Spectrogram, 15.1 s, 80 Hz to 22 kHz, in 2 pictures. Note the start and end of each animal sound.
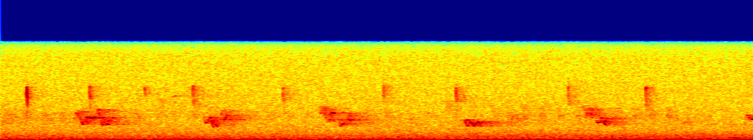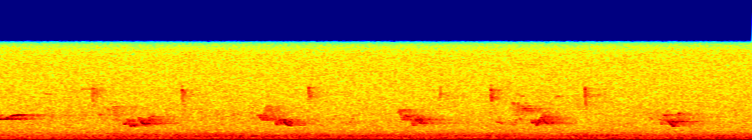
0.0s-0.7s: unknown mammal
0.0s-15.1s: Red-eyed Vireo (Vireo olivaceus)
4.9s-6.9s: unknown mammal
7.3s-7.9s: Eastern Wood-Pewee (Contopus virens)

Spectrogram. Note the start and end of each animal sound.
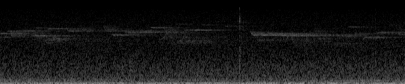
0.0s-4.1s: Red-eyed Vireo (Vireo olivaceus)
0.0s-4.1s: Winter Wren (Troglodytes hiemalis)

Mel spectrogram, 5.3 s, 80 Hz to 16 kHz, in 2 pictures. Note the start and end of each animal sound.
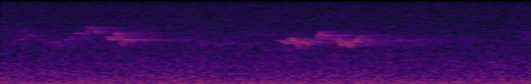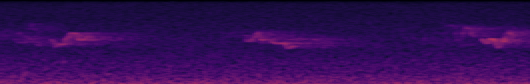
0.0s-5.3s: Red-eyed Vireo (Vireo olivaceus)

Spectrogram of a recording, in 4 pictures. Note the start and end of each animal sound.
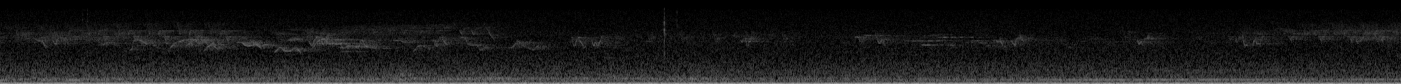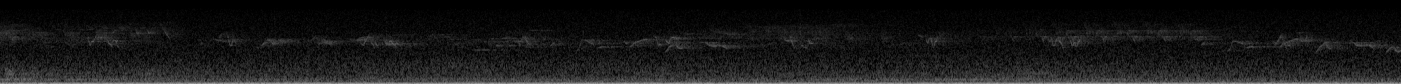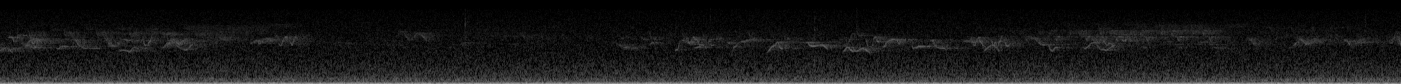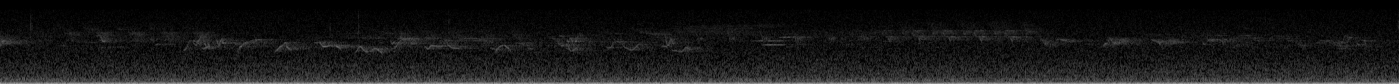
0.0s-2.8s: Ovenbird (Seiurus aurocapilla)
0.0s-39.9s: Red-eyed Vireo (Vireo olivaceus)
0.9s-6.2s: Rose-breasted Grosbeak (Pheucticus ludovicianus)
2.6s-4.6s: Black-throated Blue Warbler (Setophaga caerulescens)
4.0s-5.0s: Chestnut-sided Warbler (Setophaga pensylvanica)
9.0s-9.9s: Wood Thrush (Hylocichla mustelina)
12.3s-14.2s: Black-throated Blue Warbler (Setophaga caerulescens)
12.6s-14.3s: Ovenbird (Seiurus aurocapilla)
14.6s-15.9s: Chestnut-sided Warbler (Setophaga pensylvanica)
15.9s-18.1s: Scarlet Tanager (Piranga olivacea)
18.7s-19.4s: Wood Thrush (Hylocichla mustelina)
19.3s-21.8s: Rose-breasted Grosbeak (Pheucticus ludovicianus)
20.6s-23.1s: Black-throated Blue Warbler (Setophaga caerulescens)
24.1s-26.5s: Ovenbird (Seiurus aurocapilla)
26.0s-30.1s: Rose-breasted Grosbeak (Pheucticus ludovicianus)
28.3s-30.0s: Ovenbird (Seiurus aurocapilla)
29.3s-31.1s: Black-throated Blue Warbler (Setophaga caerulescens)
34.1s-39.3s: Rose-breasted Grosbeak (Pheucticus ludovicianus)
38.0s-40.4s: Ovenbird (Seiurus aurocapilla)
39.9s-42.5s: Scarlet Tanager (Piranga olivacea)
41.0s-56.0s: Red-eyed Vireo (Vireo olivaceus)
42.3s-44.2s: Ovenbird (Seiurus aurocapilla)
43.8s-49.1s: Rose-breasted Grosbeak (Pheucticus ludovicianus)
47.8s-50.3s: Black-throated Blue Warbler (Setophaga caerulescens)
49.5s-50.1s: Wood Thrush (Hylocichla mustelina)
50.3s-52.5s: Ovenbird (Seiurus aurocapilla)
52.3s-54.2s: Scarlet Tanager (Piranga olivacea)
54.1s-55.5s: Veery (Catharus fuscescens)

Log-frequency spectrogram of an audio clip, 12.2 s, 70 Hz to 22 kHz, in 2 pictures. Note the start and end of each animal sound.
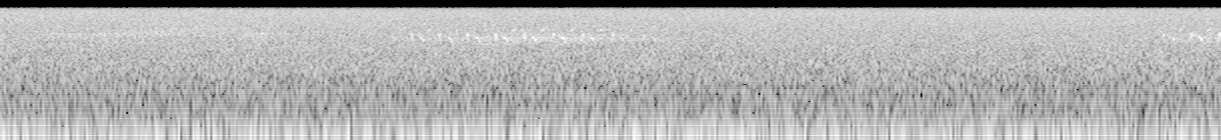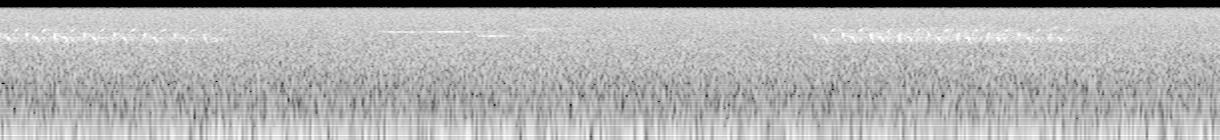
0.1s-1.4s: Northern Parula (Setophaga americana)
1.8s-3.3s: Swamp Sparrow (Melospiza georgiana)
5.7s-7.3s: Swamp Sparrow (Melospiza georgiana)
7.8s-9.1s: Black-throated Green Warbler (Setophaga virens)
9.9s-11.6s: Swamp Sparrow (Melospiza georgiana)

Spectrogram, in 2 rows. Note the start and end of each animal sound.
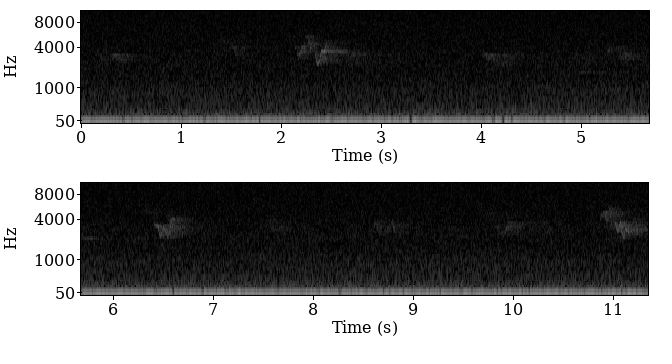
0.0s-11.4s: Red-eyed Vireo (Vireo olivaceus)
4.9s-6.0s: Hermit Thrush (Catharus guttatus)

